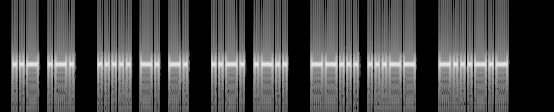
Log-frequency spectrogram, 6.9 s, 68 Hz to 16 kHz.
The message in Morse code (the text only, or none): UR 5NN FL 73 <BK>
